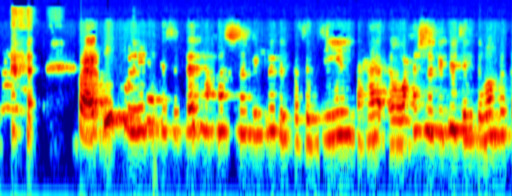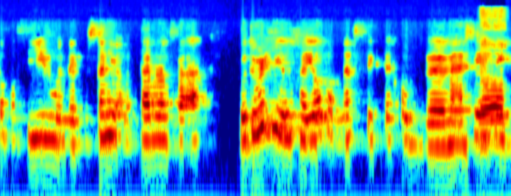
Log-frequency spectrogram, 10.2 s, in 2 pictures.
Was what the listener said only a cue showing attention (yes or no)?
yes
